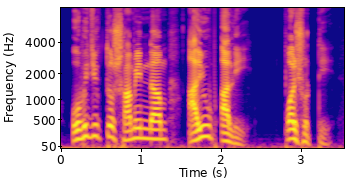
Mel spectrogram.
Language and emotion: Bengali, neutral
